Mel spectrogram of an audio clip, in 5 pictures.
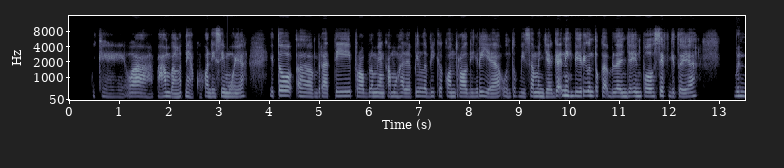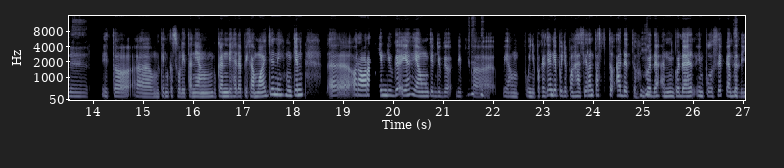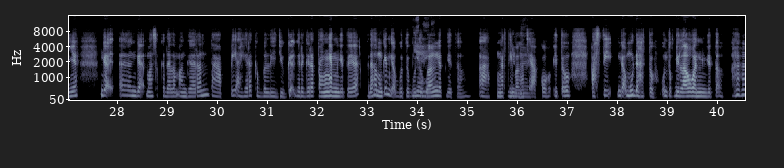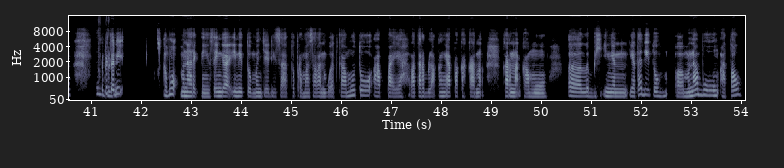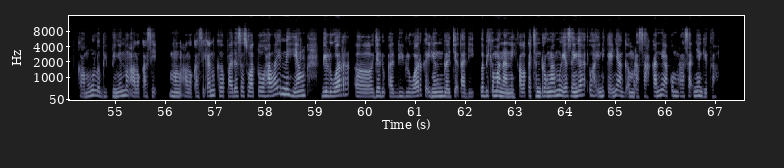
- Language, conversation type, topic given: Indonesian, advice, Bagaimana caramu menahan godaan belanja impulsif meski ingin menabung?
- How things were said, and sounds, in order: chuckle; chuckle; laughing while speaking: "dilawan"; chuckle; laughing while speaking: "benar"; swallow; "belanja" said as "belaja"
